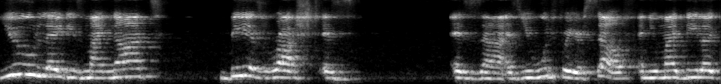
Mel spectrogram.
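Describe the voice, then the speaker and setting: In a room with audible echo, a woman speaks in a high voice with ordinary pitch variation. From Israel. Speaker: student workshop host. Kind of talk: workshop talk. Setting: audience present.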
